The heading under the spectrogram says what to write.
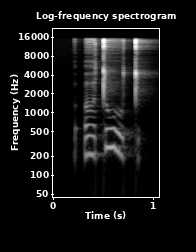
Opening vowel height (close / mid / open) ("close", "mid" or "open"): mid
